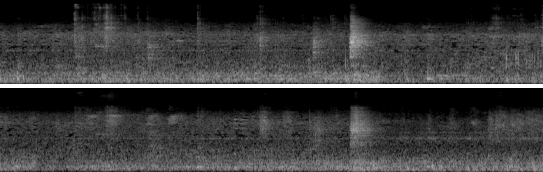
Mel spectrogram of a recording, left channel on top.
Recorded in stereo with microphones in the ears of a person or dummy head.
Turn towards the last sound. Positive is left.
turn(degrees=50)  # may be behind; listen again after turning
